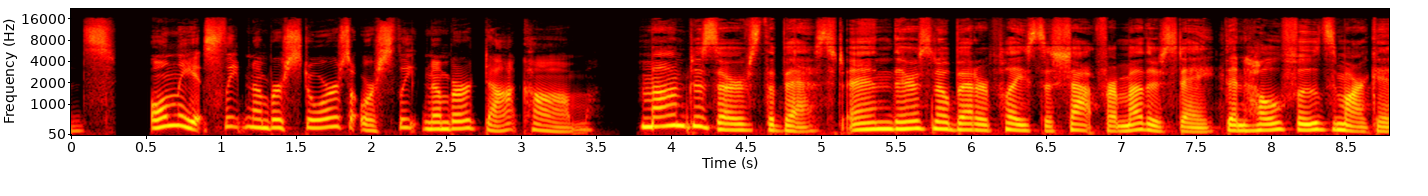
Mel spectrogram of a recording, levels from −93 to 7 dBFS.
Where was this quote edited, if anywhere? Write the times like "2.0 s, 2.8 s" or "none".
3.6 s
